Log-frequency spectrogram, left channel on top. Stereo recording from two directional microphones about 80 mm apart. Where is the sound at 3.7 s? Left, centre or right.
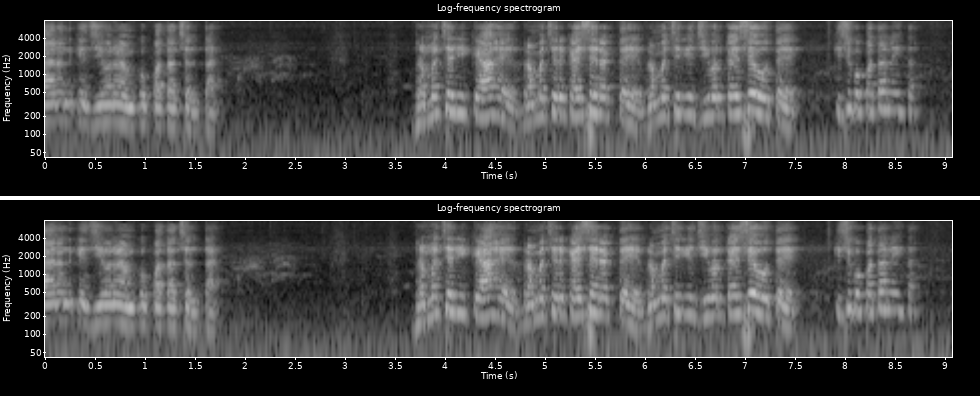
Left.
